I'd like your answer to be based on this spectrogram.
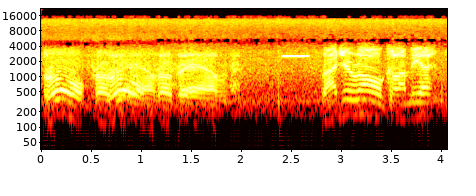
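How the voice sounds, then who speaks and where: A man's voice: a little high, big pitch swings, slow pace. A man making short, formal callouts over a crackly air-to-ground radio link that sounds like a sci-fi communicator. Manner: clipped, formal call-and-response. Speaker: astronaut and flight controller on radio. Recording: noisy distant radio transmission.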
